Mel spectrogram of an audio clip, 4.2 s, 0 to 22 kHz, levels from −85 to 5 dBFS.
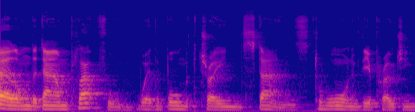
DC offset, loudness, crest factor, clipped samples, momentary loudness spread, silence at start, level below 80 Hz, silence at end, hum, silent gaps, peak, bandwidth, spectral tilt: under 0.1%; -36 LUFS; 24 dB; under 0.1%; 13 LU; 0 s; -64 dBFS; 0 s; none; none; -10 dBFS; 15 kHz; -5.5 dB/octave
